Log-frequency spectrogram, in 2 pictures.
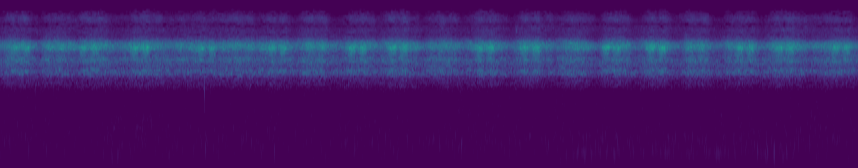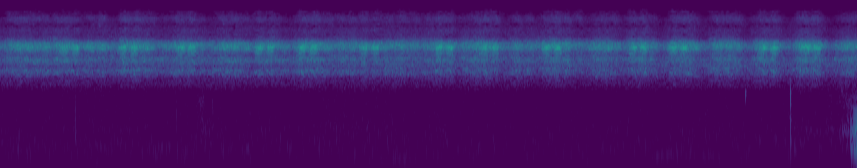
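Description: A chorus of night insects: a steady, high-pitched, evenly pulsing trill.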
